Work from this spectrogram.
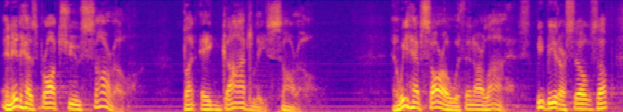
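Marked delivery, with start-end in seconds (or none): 0.0-4.7 slow, hushed reading of the apostle's words; reading scripture. Retold or imitated. Pastor reads the apostle's letter to the congregation, slow and hushed. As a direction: let the verse land slowly and gently. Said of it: "I've got the apostle here saying".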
